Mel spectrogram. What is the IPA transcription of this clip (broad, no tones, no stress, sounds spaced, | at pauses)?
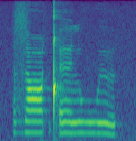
z ɑ ǃʼ ɛ l u w ʏ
